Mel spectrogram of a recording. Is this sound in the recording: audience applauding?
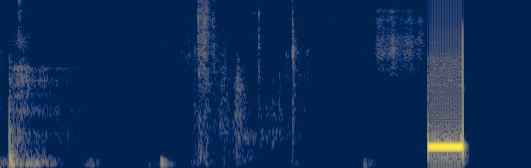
no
